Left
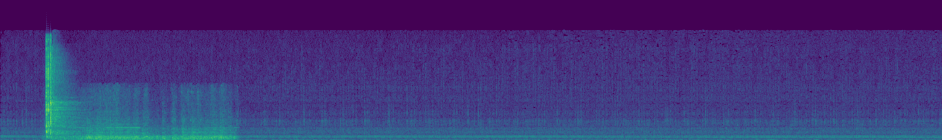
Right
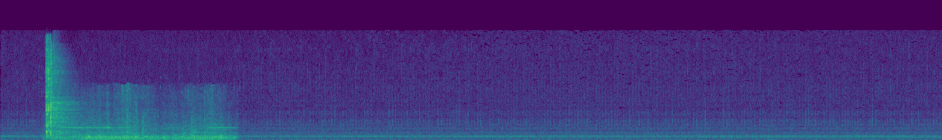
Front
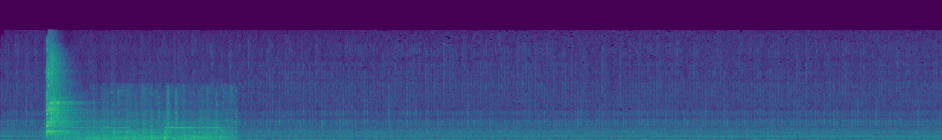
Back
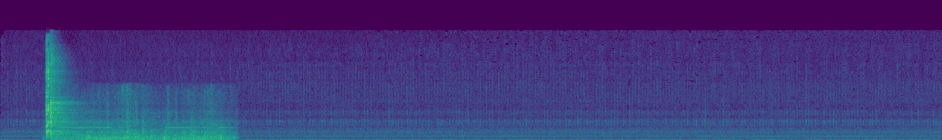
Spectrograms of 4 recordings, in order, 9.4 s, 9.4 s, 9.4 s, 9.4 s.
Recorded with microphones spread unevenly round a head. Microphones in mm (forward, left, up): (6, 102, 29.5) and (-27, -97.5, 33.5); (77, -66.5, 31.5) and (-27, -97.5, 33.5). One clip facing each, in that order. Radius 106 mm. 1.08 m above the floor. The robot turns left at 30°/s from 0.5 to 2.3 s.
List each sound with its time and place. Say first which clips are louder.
0.5 s a camera shutter: even, back 2 dB; 150° left, 1.0 m; by 0.6 s 145° left, 1.0 m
